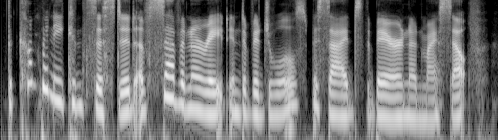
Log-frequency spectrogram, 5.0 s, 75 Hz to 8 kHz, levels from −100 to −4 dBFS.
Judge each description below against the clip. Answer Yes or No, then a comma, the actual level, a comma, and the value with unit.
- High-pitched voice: Yes, high, 195 Hz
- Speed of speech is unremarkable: Yes, average, 155 wpm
